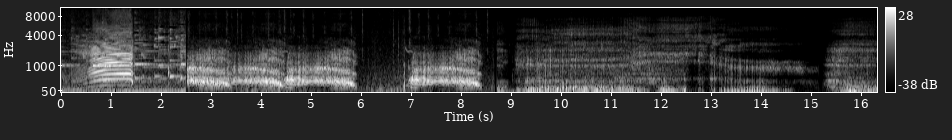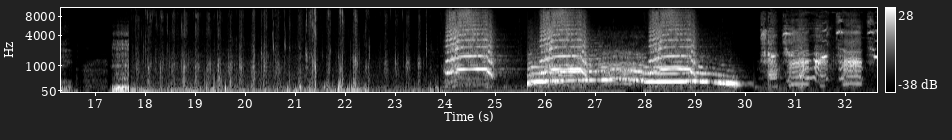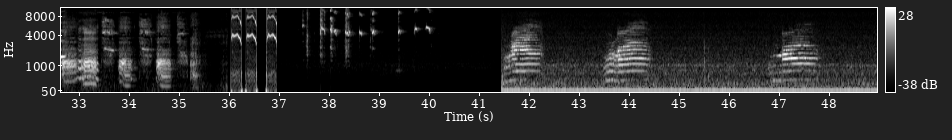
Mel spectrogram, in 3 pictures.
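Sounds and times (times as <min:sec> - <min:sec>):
rabbit chewing grass: 0:17.6 - 0:23.9
elephant trumpeting: 0:24.0 - 0:32.8
high-pitched squeaks and chirps: 0:30.3 - 0:35.2, 0:35.8 - 0:40.2
cat meowing: 0:41.5 - 0:42.3, 0:43.5 - 0:44.5, 0:46.8 - 0:47.8.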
